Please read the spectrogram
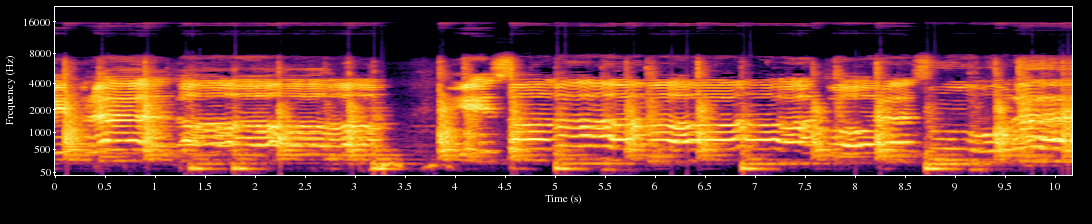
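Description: A group of young men singing an Islamic devotional song together, with deep beats on large hand-struck frame drums. The singing breaks briefly about a third of the way through.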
